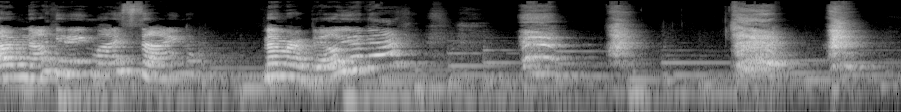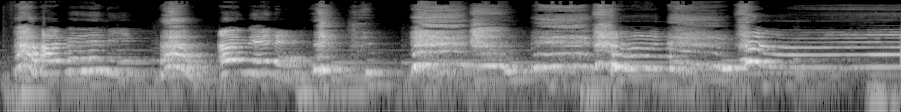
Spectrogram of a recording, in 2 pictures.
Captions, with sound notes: I'm not getting my signed memorabilia back? (crying) I'm gonna need... a minute. (crying hysterically)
